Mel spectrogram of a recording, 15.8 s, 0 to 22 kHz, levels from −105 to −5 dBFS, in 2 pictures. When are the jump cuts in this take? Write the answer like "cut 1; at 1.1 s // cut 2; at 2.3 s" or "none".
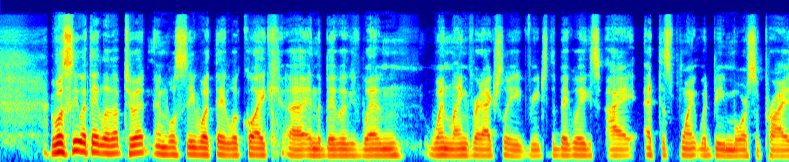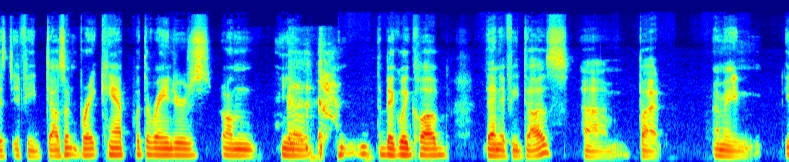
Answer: none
